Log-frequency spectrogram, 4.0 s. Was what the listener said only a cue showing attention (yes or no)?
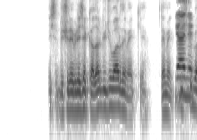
no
